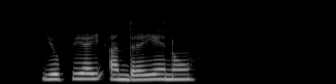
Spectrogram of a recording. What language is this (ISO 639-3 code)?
kan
